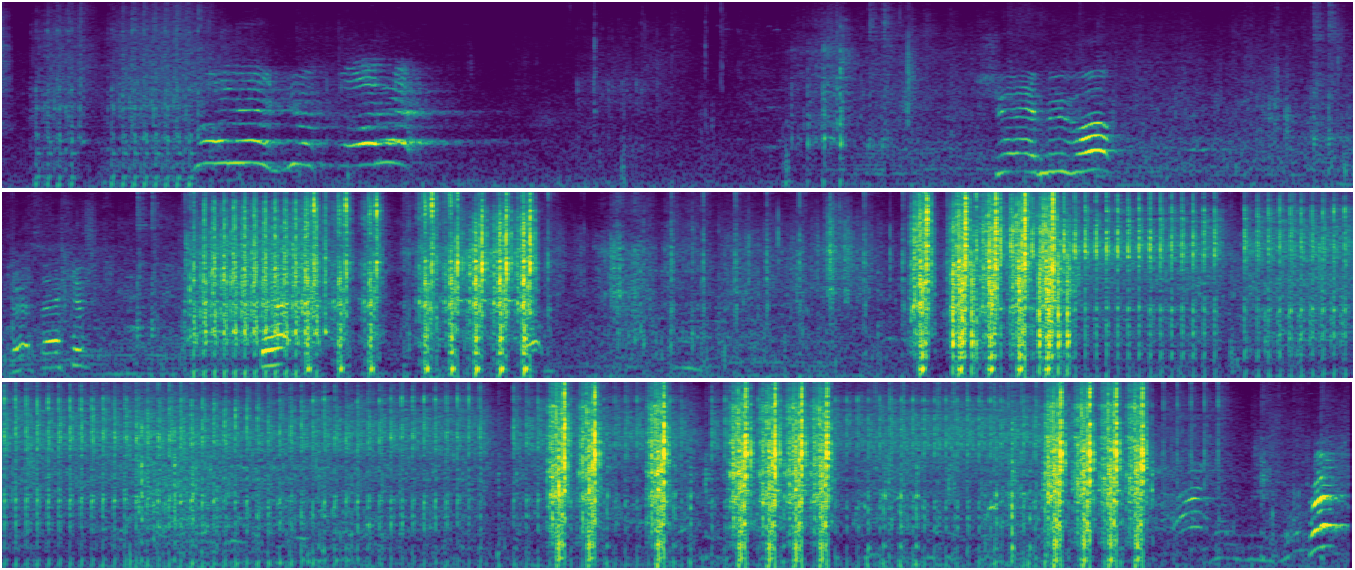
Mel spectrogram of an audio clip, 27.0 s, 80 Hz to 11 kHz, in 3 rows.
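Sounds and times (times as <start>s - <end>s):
airsoft guns firing: 9.9s - 12.8s, 13.4s - 26.3s.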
